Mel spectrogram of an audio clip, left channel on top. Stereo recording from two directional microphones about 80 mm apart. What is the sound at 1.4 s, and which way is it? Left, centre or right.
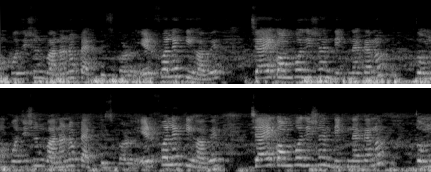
Speech, right.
